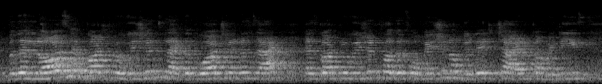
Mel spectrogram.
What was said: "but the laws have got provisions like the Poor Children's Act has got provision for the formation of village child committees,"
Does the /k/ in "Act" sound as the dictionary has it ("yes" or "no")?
no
